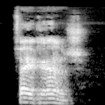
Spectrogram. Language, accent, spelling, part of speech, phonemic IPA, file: French, Canada, faire rage, verb, /fɛʁ ʁaʒ/, LL-Q150 (fra)-faire rage.wav
- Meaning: to rage (to move with great violence)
